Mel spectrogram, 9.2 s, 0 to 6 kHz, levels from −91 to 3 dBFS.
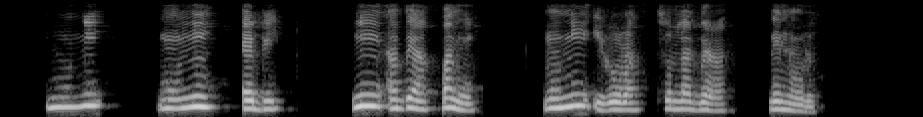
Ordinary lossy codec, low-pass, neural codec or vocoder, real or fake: none; 5.4 kHz; codec, 44.1 kHz, 3.4 kbps, Pupu-Codec; fake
